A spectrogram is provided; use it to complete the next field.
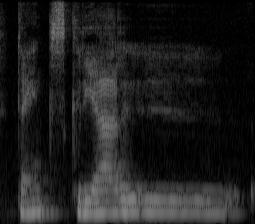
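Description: In a European Portuguese accent, a man talks at a fairly high pitch. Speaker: patient association president. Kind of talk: interview.

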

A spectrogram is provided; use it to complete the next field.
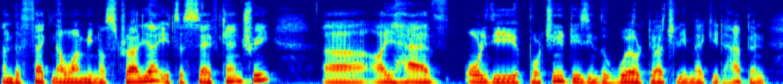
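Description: Dry and close with no echo, a man's dark, mellow voice holds very even loudness at a moderate pace with ordinary pitch variation. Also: medium pitch for a man, quiet background. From Algeria, Berber village; schooled partly in France. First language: Berber (also French, Arabic). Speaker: former Olympic runner, athletics coach. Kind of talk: interview. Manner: hesitant, many fillers.

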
